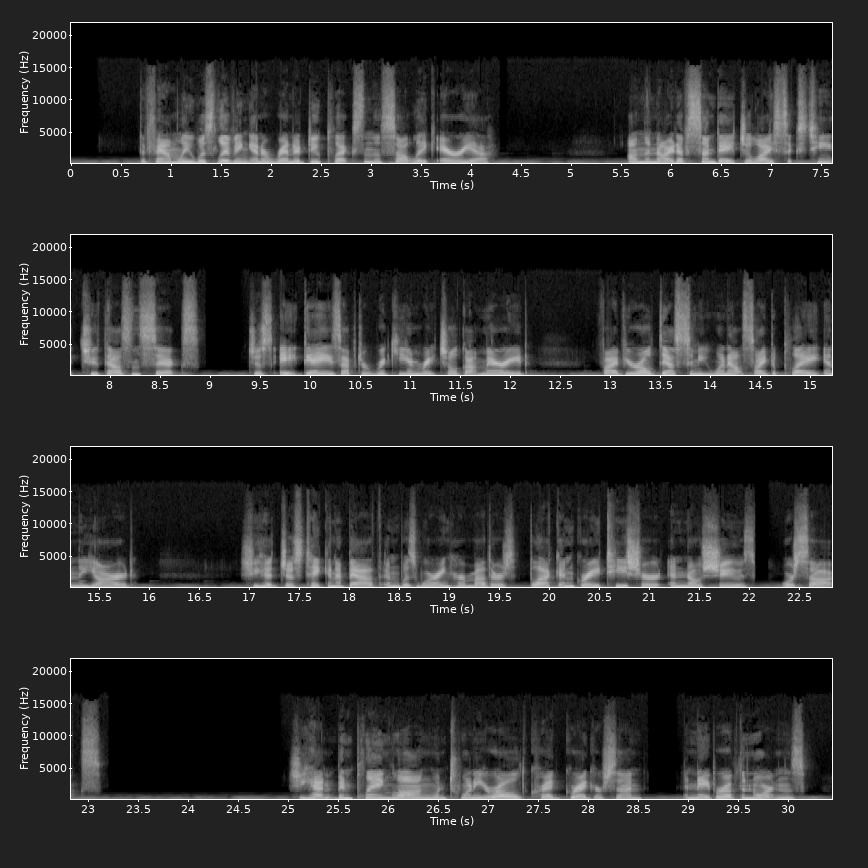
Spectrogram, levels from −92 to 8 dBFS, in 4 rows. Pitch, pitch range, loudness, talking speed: 185 Hz, 175-220 Hz, -24 LUFS, 155 wpm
